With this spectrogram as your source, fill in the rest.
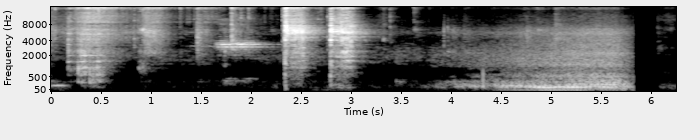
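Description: Dry-fried nigella seed, garlic and dry chilli spice mix poured from a pan, sharp metallic clinks and scrapes of utensils giving way to a steady, close rushing sizzle that cuts off abruptly.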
